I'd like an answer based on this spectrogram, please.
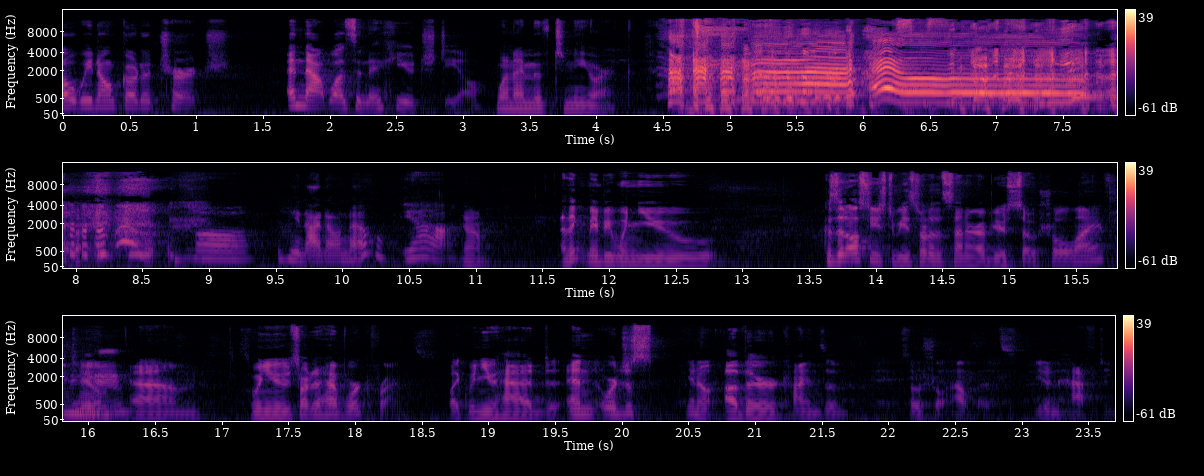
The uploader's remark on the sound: joins us live in the Podcast Lounge at the 18th Del Close Marathon in New York City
